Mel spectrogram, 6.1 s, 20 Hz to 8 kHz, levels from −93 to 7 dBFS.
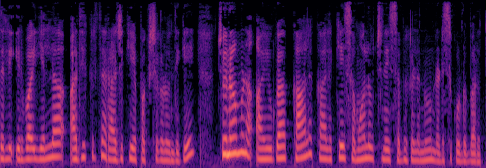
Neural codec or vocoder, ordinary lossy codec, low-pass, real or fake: none; none; none; real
